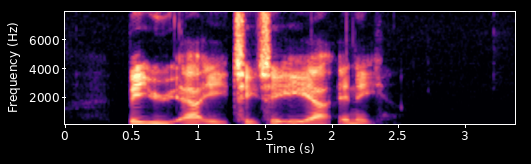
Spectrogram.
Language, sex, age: Danish, male, 26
